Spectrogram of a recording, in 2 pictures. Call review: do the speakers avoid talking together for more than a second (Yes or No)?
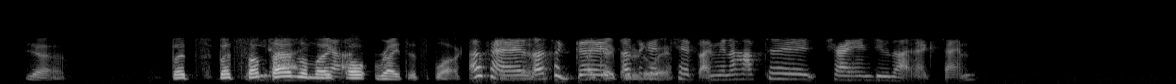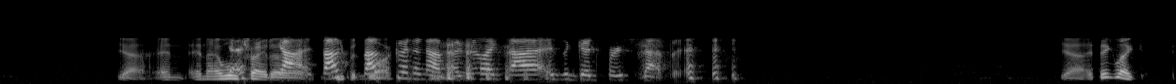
No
